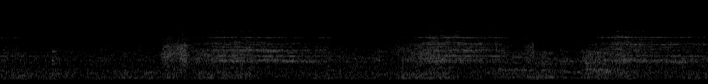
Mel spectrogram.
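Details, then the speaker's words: Opel Astra H wheel turned slowly, forward and backward: soft scraping swish about every two seconds, once per revolution; wheel rubbing noise, cause unknown to owner. "Bueno, pues tengo un ruido en esta llanta, no sé qué es exactamente, pero es al girar."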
